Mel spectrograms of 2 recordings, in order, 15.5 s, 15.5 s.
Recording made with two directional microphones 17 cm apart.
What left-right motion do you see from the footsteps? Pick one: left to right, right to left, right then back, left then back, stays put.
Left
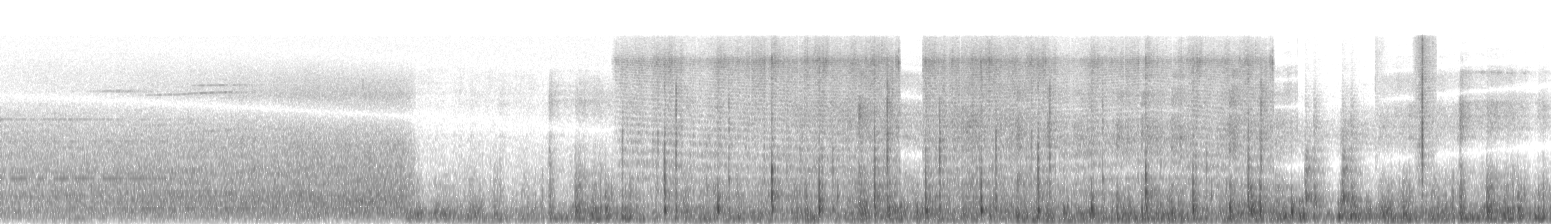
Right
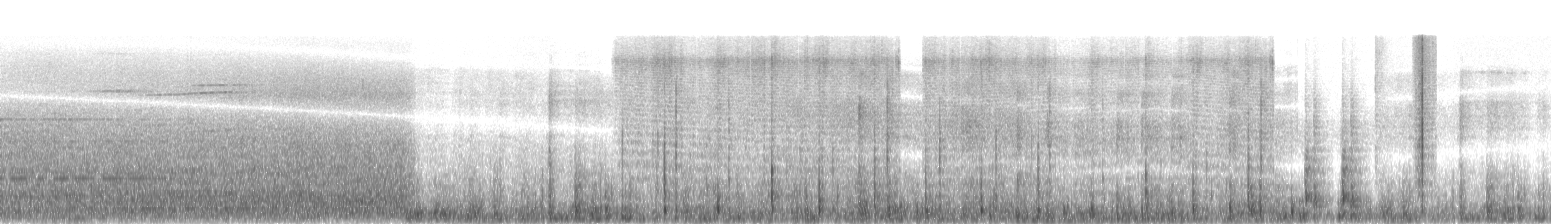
left then back.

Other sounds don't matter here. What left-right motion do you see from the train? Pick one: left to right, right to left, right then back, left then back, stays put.
right to left.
